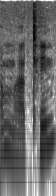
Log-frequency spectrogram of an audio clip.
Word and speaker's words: Martin: Martin, spricht man das? – Ja, Martin.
